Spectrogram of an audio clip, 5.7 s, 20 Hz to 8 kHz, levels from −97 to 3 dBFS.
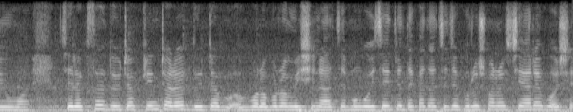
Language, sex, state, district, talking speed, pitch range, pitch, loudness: Bengali, female, Assam, Hailakandi, 210 wpm, 225-245 Hz, 230 Hz, -15 LUFS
